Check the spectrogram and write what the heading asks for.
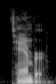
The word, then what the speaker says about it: timbre: of it that has its own sort of timbre, has its own shade.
